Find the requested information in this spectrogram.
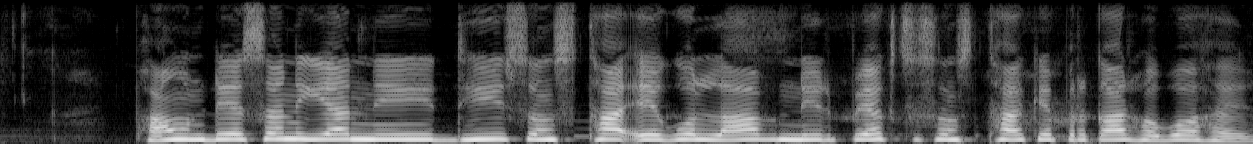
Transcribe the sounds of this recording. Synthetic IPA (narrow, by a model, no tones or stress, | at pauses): pʰaʊɳɖesənjanid̪ʱisə̃nst̪ʰaʔeɡolabʱniɾpekt͡ʃʰsə̃nst̪ʰakepɾəkaɾɦobəɦɛ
